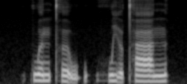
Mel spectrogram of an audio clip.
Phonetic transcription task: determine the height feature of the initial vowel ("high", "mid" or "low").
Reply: mid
